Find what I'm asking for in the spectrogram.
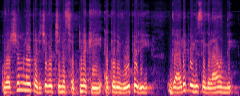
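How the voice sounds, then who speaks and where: A woman narrating a novel aloud in a steady, expressive storytelling manner. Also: mid-range voice, normal speed, poor audio. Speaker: audiobook narrator.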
